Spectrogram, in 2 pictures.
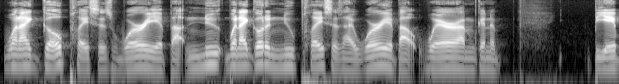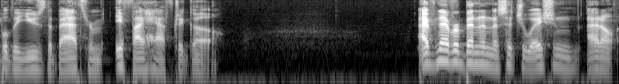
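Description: Low-voiced young man rambling on his podcast. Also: clear, resonant tone, no room sound, clean studio sound. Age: 20s. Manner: rambling, self-deprecating, repeats and restarts phrases. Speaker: podcast host. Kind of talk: casual solo podcast monologue.

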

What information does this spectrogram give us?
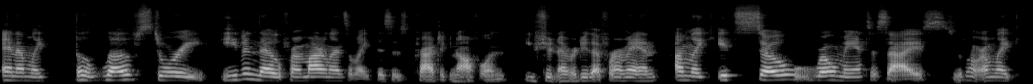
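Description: A young woman co-hosting a podcast in casual chat, her voice raspy and sleepy from a long, tired day. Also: fairly low pitch, sing-song, normal speed, few pauses. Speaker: podcast co-host.

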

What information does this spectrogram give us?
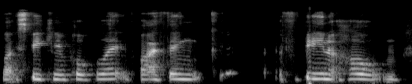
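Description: A woman poet being interviewed in a casual chat, shy and soft-spoken, rambling a little as she talks. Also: fairly high pitch, monotone, measured pace, gravelly. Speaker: poet guest.

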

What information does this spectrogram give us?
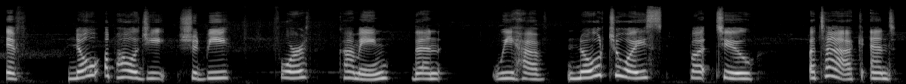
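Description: A woman's voice: high-pitched, slow pace, no room sound, voice pushed up. Woman doing a brave young dragonfly princess. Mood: earnest. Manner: formal, earnest, bravely steady.

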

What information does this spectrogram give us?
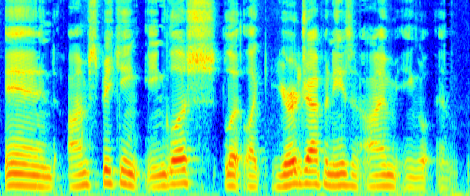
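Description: A man's voice: medium pitch, steady tone, a little slow. A man chatting casually as a podcast co-host, telling stories in a slangy way and acting out remarks. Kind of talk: casual chat.

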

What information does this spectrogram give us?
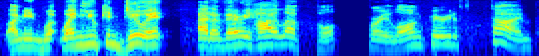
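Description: High-voiced, husky man talking sport. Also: normal speed, no room sound, rough recording. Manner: profane, emphatic, repeats phrases. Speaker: podcast co-host, powerlifting coach. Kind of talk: casual sports talk.

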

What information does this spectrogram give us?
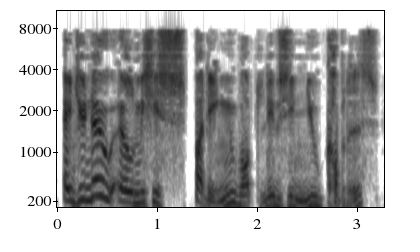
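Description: A man's voice: fairly high pitch, very animated, normal speed, husky, dry recording, lo-fi sound, voice pushed up. A man voicing a pompous, fatherly older police sergeant in an audiobook, hesitant and prudish in his colloquial talk. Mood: earnest, embarrassed. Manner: hesitant, self-important, colloquial working-class phrasing. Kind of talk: audiobook character dialogue.

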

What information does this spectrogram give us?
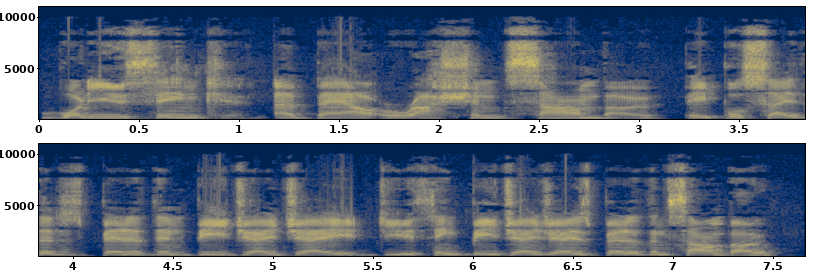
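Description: A man's voice: mid-range voice, normal speed, few pauses, fairly bright tone. A man hosting an interview, asking short, direct questions. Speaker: interview host.

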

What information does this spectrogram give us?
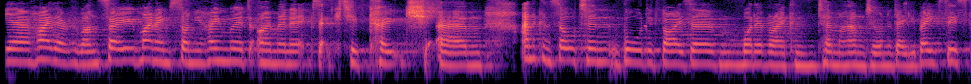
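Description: A woman's voice: a little high, steady tone, moderate pace, a little mellow, dull audio. A woman in her fifties from East London, an executive coach, explaining with enthusiasm as a podcast guest. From East End of London.

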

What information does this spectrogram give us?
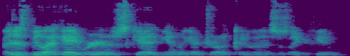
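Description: A man's voice: medium pitch, fairly even intonation, quick pace. A young man in casual banter, swearing freely, repeating himself and acting out imagined conversations. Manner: profane, repetitive, acts out imagined dialogue. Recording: echoey room, far from mic.

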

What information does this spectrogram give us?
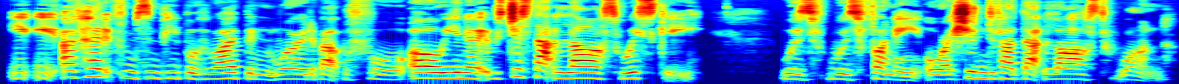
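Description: A woman's voice: mid-range voice, moderate pace. A woman co-hosting a podcast in casual, conversational chat, often acting out little imagined remarks. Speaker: podcast co-host.

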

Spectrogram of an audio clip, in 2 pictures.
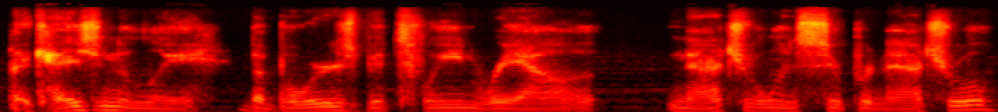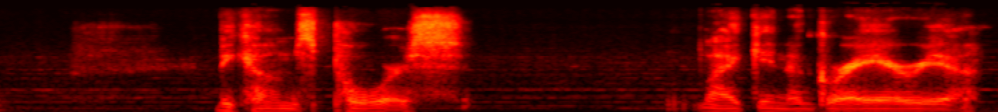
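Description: Man, hoarse, husky low voice, casual podcast host, earnest and rambling.

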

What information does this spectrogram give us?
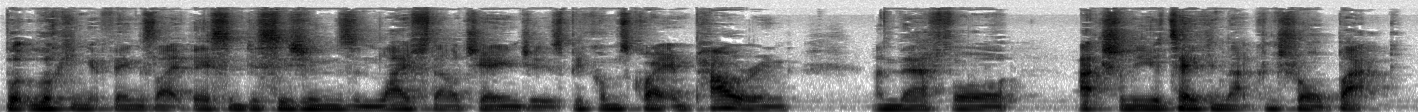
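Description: A man's voice: lowish voice, level tone, a little fast, warm tone. A man hosting an interview, chatty and affirming, often restarting his sentences. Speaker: podcast host. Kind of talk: conversational interview.

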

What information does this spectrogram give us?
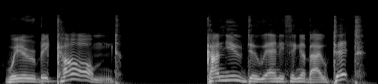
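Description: A man's voice: mid-range voice, big pitch swings, a little slow, fairly bright tone, no echo, clean studio sound, pitched above the performer's own voice. A man voicing an impatient, literal-minded soldierly character in an audiobook, blunt and easily baffled. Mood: worried.

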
